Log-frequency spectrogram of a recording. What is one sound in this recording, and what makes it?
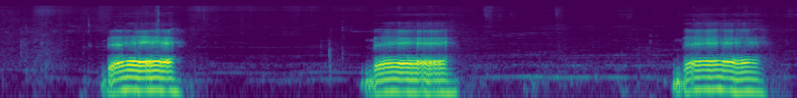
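Sheep bleat loudly close by, in long wavering calls.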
